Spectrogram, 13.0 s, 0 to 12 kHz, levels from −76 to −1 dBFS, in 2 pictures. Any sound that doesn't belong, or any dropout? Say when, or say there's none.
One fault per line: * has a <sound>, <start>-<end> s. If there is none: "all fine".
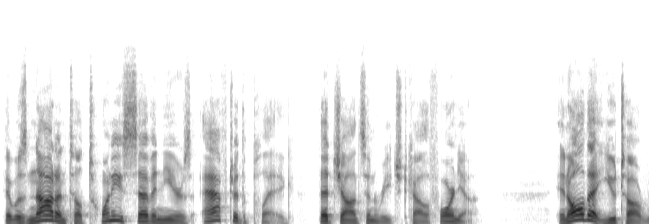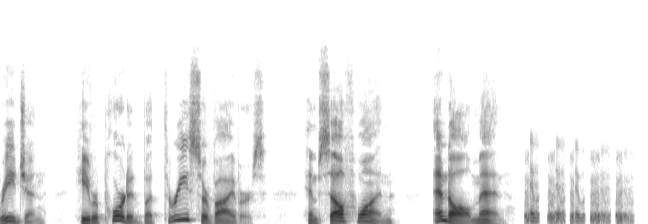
* has a laugh, 11.7-12.8 s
